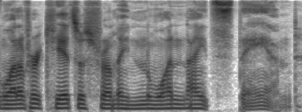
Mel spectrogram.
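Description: Speaking with fairly even intonation, a man has a medium pitch. The sound is dry with no echo over a quiet background. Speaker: podcast host reacting to video clips. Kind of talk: casual reaction commentary. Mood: critical, matter-of-fact. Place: home room. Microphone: studio mic.

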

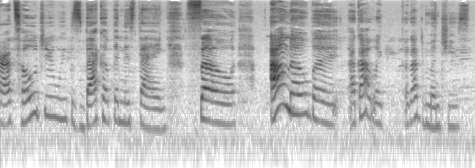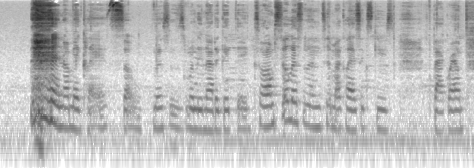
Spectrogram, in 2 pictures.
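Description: A woman speaks fairly slowly while light background noise is heard. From Baltimore, Maryland. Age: 20s. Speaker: nursing student. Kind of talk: casual mukbang talk to camera. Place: kitchen. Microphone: phone near.

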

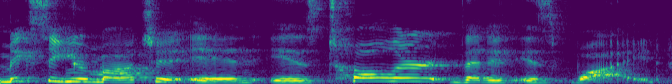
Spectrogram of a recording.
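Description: A woman is speaking against light background noise. Audible room echo hangs on her voice. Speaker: tea channel host. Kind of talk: tutorial. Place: home room.

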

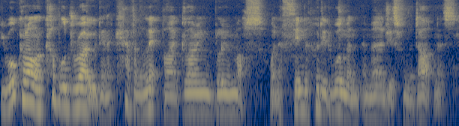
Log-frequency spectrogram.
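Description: A man with a British accent speaks with lively intonation. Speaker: board game video host. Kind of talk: casual chat. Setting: home, recorded with action cam. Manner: rambling, hesitant. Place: home room.

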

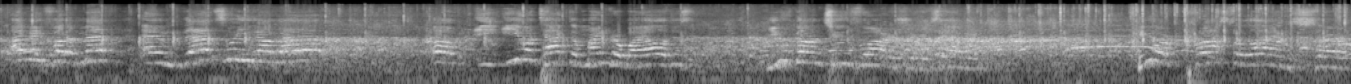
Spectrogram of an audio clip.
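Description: Over crowd noise in the background, the speech moves at a fairly slow pace with long, frequent pauses and ordinary pitch variation. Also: man. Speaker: stand-up comedian. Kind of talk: stand-up crowd work. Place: stage.

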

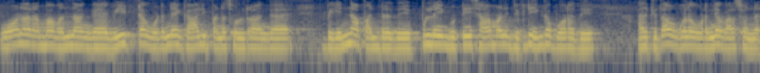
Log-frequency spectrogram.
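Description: Her voice is extremely high and flat in a monotone. She speaks at a fairly slow pace over light background noise. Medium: fan dub. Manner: anxious, practical.

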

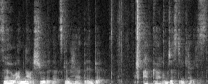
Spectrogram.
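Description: A woman speaks with a Southern US accent, and audible room echo surrounds her voice. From South Carolina, US South. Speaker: cross-stitch vlogger. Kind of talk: casual show-and-tell vlog; casual vlog chat. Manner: hesitant, many fillers. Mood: friendly, relaxed. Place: home room. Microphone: phone near.

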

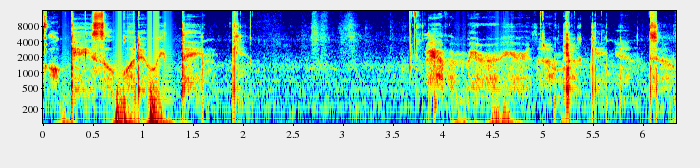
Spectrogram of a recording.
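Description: Whispering at a fairly slow pace, a woman leaves long, frequent pauses, with big swings in loudness. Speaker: beauty ASMR creator. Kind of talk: ASMR video talking to camera. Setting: close microphone, ASMR recording. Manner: whispered, soft-spoken. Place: home room. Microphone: studio mic.

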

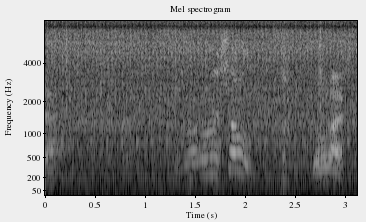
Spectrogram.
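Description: Noticeable background noise accompanies speech delivered at a very slow pace. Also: man. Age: 60s. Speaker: hobby car mechanic and video creator. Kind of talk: casual vlog narration. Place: open country. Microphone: camera far.

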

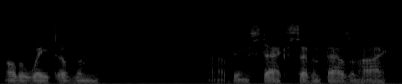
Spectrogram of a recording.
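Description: The man's voice has a dry sound with no echo. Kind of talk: casual vlog chat. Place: home room. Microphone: phone near.

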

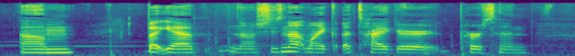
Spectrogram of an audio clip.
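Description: A woman speaks with faint music in the background. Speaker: digital artist streamer. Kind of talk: livestream chat while painting. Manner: deadpan; flat, little emotion in voice. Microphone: phone near.

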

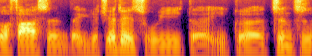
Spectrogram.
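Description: A man speaks at a moderate pace in a dark, mellow tone, the sound dry with no echo and the background quiet. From mainland China. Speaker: political scientist; political commentator guest. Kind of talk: political commentary discussion. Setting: video call. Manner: halting, many fillers and repetitions. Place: home room. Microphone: earbuds.

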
